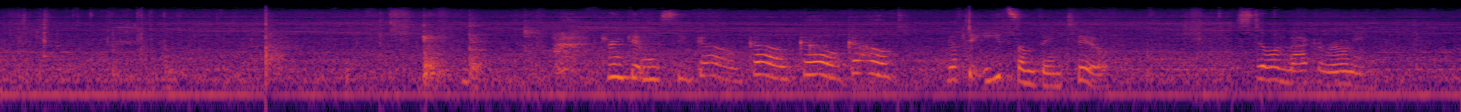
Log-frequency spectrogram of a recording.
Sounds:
inside a small room
speech

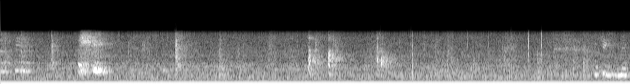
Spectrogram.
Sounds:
speech
walk

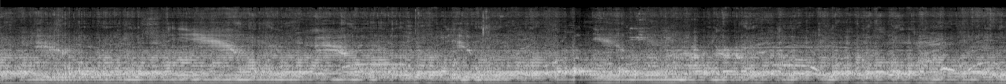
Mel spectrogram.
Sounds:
playing didgeridoo

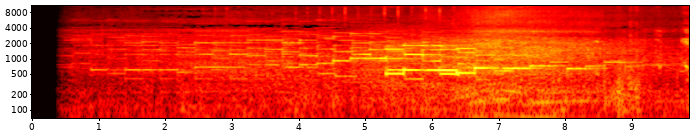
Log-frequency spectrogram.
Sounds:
music
ice cream truck
vehicle
motor vehicle (road)

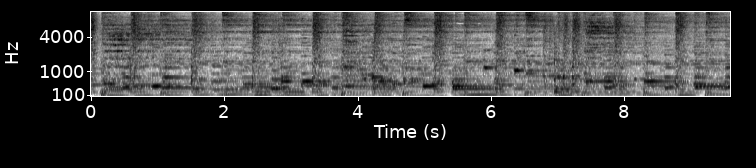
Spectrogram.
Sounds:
music

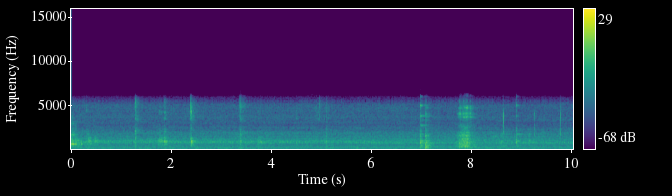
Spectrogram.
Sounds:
speech

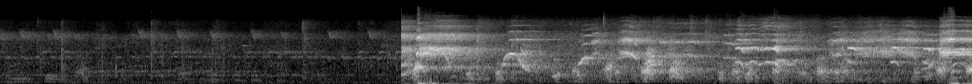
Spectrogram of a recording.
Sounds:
chimpanzee pant-hooting

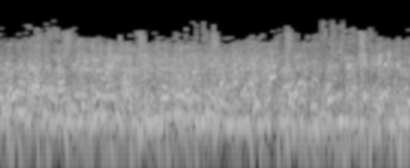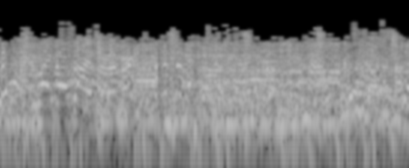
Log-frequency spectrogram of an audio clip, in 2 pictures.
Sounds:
inside a large room or hall
music
speech

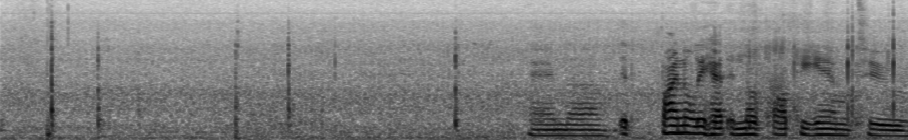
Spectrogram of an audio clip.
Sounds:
speech

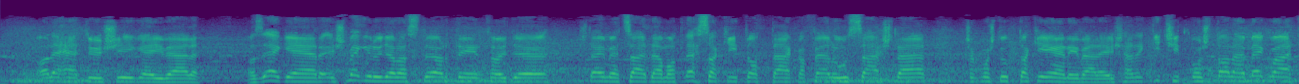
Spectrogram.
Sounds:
speech
music

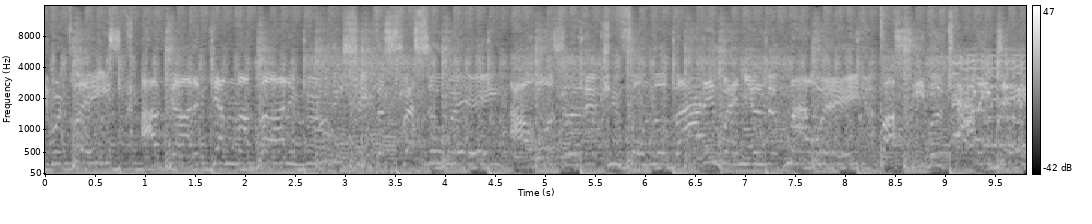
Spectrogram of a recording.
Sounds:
music

